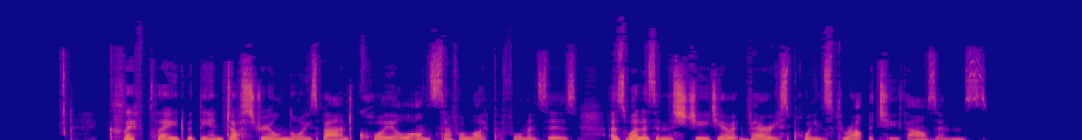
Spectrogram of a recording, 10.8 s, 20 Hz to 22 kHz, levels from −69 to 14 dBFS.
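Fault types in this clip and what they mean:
Pre-echo: The transform codec spread the quantisation noise from one coding block evenly across that block, so the noise set by a sharp attack near its end also spilled into the quieter moment just before it. In this speech clip the effect sits at about 8.33 to 8.37 s: a short hiss runs for roughly 38 ms ahead of the attack, and the onset itself comes across softened and smeared.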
